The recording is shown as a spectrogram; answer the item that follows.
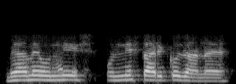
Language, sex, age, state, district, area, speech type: Hindi, male, 18-30, Rajasthan, Jaipur, urban, conversation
